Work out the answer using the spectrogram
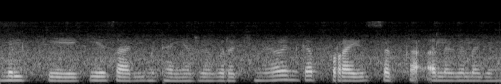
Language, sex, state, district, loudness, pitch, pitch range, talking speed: Hindi, female, Punjab, Pathankot, -21 LUFS, 180 Hz, 175-185 Hz, 190 wpm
